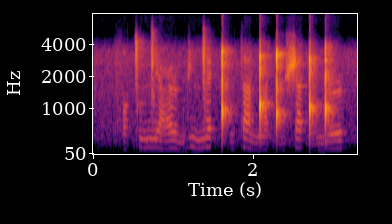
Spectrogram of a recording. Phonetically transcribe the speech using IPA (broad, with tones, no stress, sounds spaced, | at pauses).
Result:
sˤ i˩˥ ǀ u˦˥ ŋ͡ǀ e˥˨ ʕ ə˞˥˨ n d i˥˨ ŋ͡ǀ ɛ˥˨ ǃʰ u˩˥ t a˥˨ ŋ͡ǃ a˩˥ ɡ͡ǃ u˨ ʃ a˥˨ ɡ͡ǃ e˨ ŋ͡ǃ ə˞˦˥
